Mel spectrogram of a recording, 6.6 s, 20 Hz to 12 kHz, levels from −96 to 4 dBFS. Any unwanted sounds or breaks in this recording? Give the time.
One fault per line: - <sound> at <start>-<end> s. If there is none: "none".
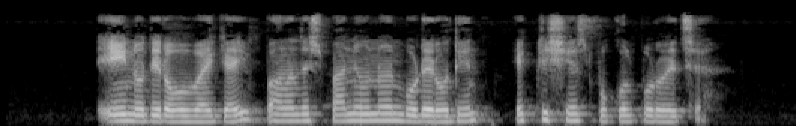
none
